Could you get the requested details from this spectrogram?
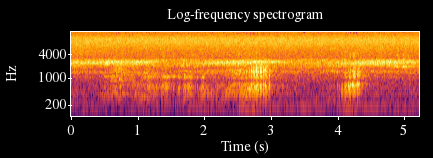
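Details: Green-winged macaws, several birds, calling as they climb down vines: two brief harsh squawks about a second and a half apart over a soft murmuring background and a constant high hiss.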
